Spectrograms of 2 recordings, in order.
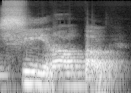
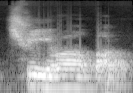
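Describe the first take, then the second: First: The first consonant is a plain, light s. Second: The first consonant is a heavy, emphatic s. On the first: The speaker calls it wrong. "Kalau sirotol berarti berubah huruf sin" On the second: The speaker calls it right. "bukan sirotol"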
